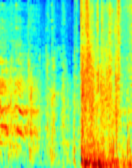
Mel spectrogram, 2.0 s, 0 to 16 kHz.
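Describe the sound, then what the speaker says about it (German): A sudden loud gunshot blast in Battlefield 3 bursts in about halfway through, followed by sustained noisy rumble and crackle, after quieter background game sounds. "Das war ein Schuss."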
